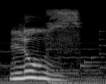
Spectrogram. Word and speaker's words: lose: LOSE, इस word का जो एंड साउंड है वो है ज। लूज, लूज।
